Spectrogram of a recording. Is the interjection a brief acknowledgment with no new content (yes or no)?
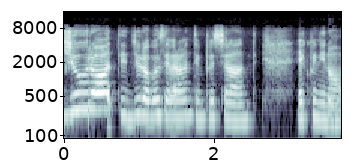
yes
